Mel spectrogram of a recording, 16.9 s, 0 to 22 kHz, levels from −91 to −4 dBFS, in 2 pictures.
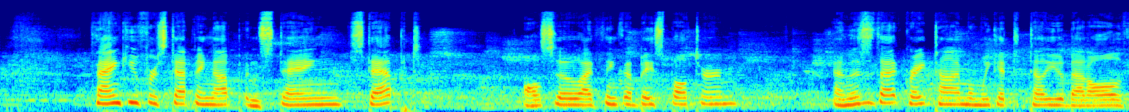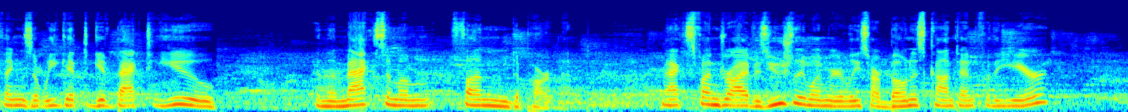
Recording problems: chatter from many people; noticeable; throughout; 15 dB below the speech

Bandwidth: 14.5 kHz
